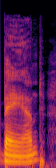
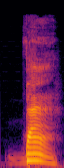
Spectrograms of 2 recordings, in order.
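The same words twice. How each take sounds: First: Said in the usual way. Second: "Ban" as band stopped just before the N; nasal "Ban" with no final N sound; nasal vowel. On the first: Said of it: "So say the word band". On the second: Shown as a demonstration. Teacher demonstrating French nasal vowel, stopped before N. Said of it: "stop just before you get to the N".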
